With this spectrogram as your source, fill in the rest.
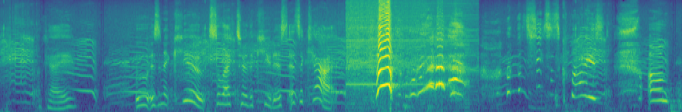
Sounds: Speech

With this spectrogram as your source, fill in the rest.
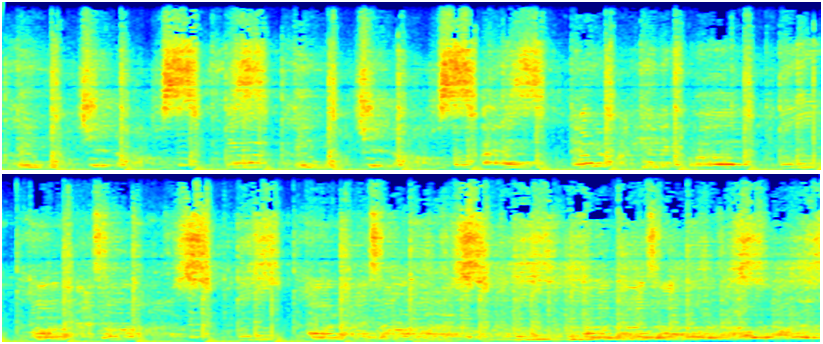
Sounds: Music

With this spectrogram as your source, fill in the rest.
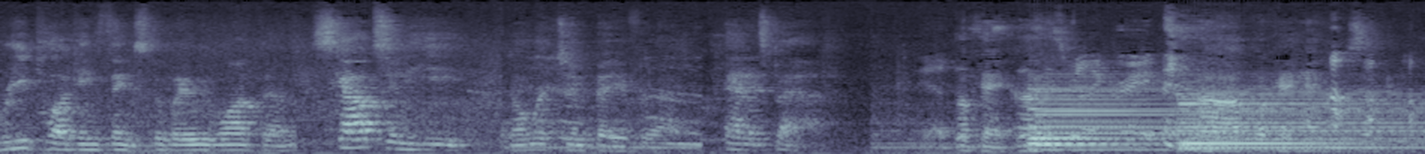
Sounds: Echo, Speech, Music

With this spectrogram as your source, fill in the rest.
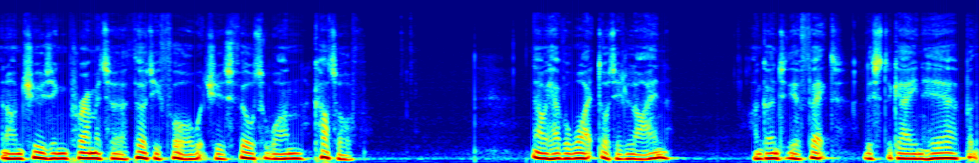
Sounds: Speech

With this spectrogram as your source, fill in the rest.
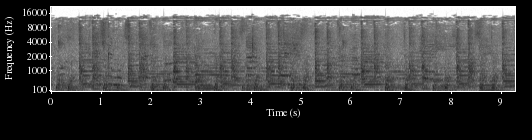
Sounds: Singing, Choir, Music

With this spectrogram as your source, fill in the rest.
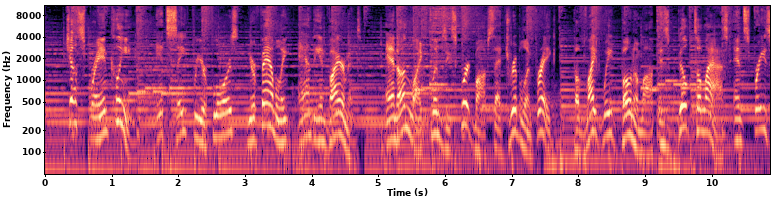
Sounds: Speech, Music

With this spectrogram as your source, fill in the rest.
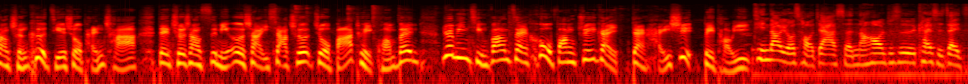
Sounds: police radio chatter

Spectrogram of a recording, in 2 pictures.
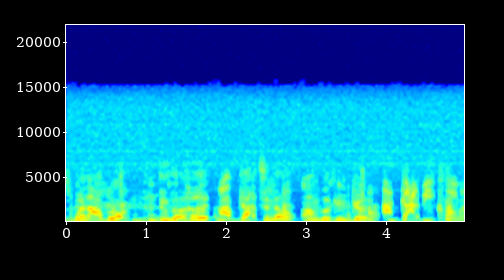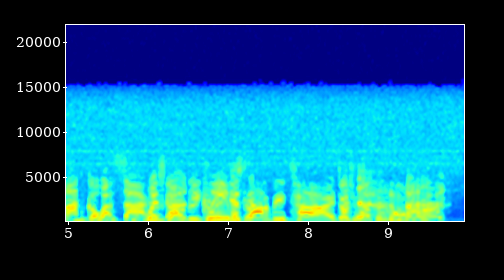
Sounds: Speech

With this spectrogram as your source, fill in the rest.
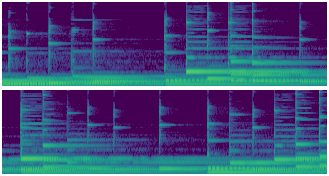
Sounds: Music

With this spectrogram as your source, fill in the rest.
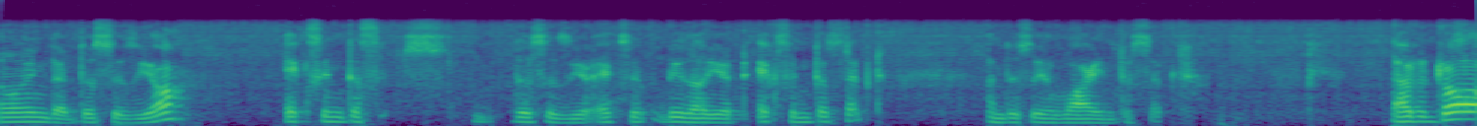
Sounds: Speech

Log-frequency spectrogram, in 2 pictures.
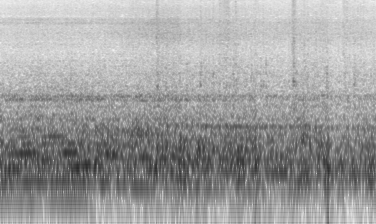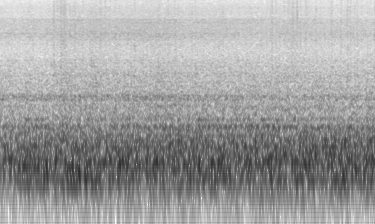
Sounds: Vehicle

